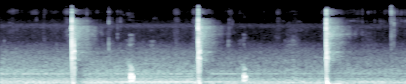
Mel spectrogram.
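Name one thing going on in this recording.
An antler tool strikes a stone with sharp knocks.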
